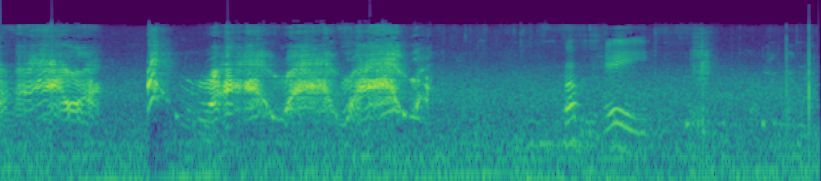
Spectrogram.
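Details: Staffordshire Bull Terrier making an unusual noise: a run of wavering, whine-like howling bursts over the first four seconds, then a pause and a few short, quieter squeaky yelps near the end.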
